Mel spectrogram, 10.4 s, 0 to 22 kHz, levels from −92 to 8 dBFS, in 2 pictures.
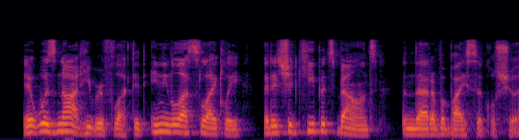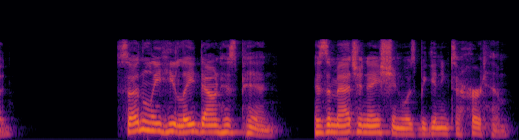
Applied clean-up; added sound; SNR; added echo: none; none; none; none.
